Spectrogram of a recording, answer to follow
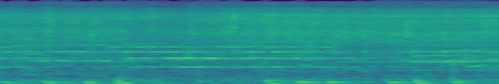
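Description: Live rock band playing outdoors, heard from a distance: a sustained chord held over heavy, irregular low drum and bass thumps, with a steady hiss underneath.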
